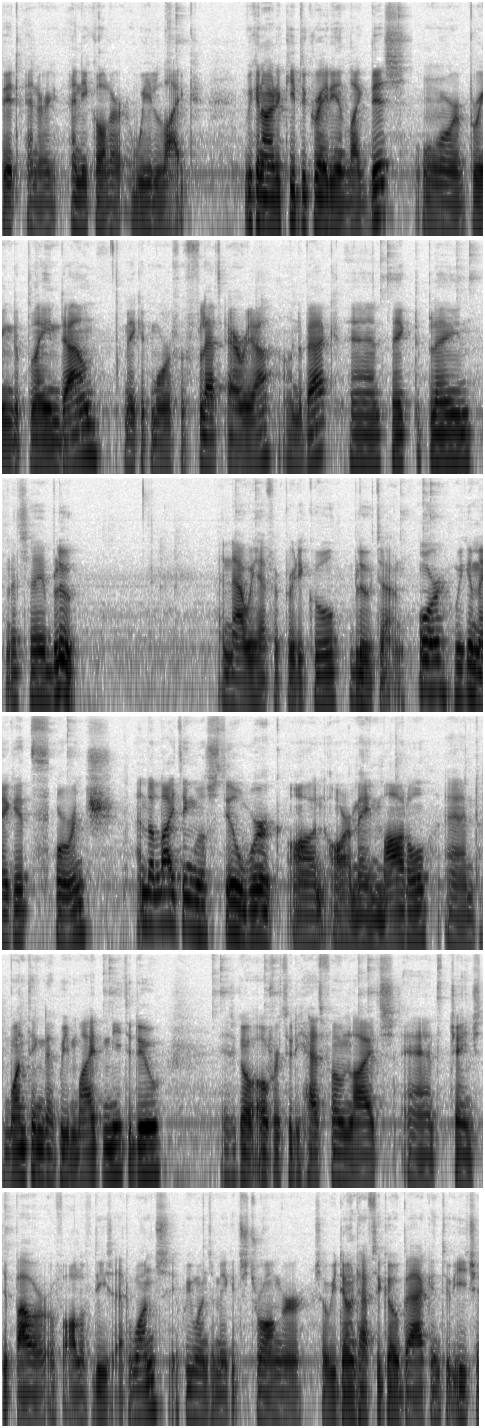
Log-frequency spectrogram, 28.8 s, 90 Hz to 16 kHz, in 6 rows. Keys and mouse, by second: 1.0 g, 4.4 g, 4.7 z, 8.6 middle click, 9.4 click, 14.0 click, 14.6 click, 21.0 click, 22.2 click, 22.7 click, 23.6-24.7 drag, 24.9-28.8 shift+drag.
